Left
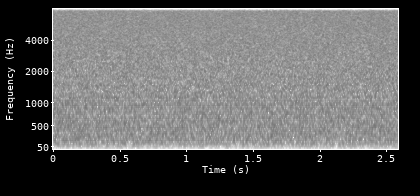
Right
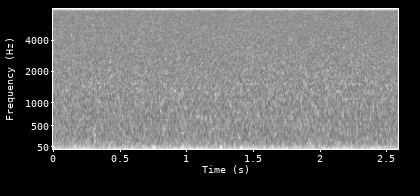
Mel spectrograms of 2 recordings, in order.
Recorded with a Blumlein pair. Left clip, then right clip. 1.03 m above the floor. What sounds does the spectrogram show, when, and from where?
Only background noise.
